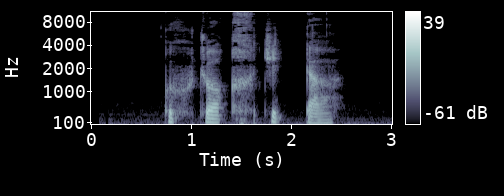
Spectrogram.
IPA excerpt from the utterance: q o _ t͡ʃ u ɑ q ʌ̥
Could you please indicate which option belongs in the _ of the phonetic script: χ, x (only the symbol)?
x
